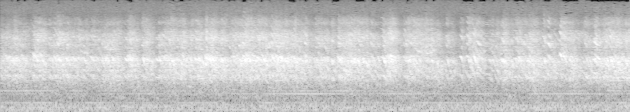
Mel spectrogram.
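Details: Against a setting full moon, a flock of jackdaws in a tree fills the air with a thick wash of harsh squawking calls, several birds calling at once, continuous throughout, with a faint hum behind.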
